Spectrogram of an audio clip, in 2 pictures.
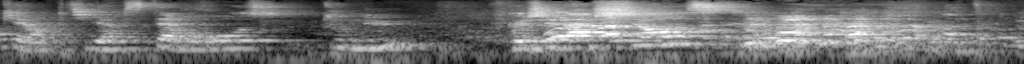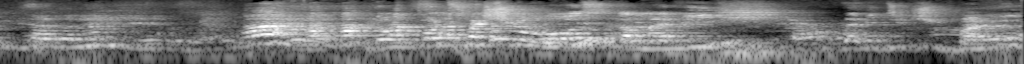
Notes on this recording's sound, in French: Voici donc venir la première conférence/rencontre enregistrée lors de POPCON 2020. Il s'agit de la rencontre avec les comédiens de doublage présent sur le salon.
